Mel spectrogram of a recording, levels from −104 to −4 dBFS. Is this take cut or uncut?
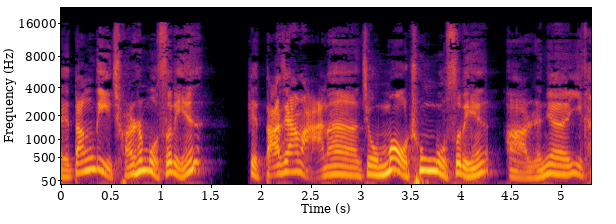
uncut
